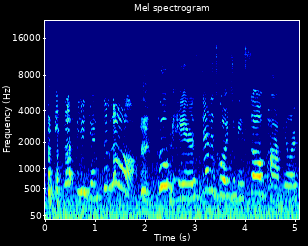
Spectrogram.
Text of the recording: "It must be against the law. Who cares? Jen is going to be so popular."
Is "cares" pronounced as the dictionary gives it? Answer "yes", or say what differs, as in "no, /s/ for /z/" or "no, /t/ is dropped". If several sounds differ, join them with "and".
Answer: yes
